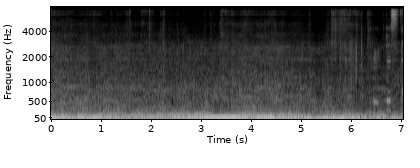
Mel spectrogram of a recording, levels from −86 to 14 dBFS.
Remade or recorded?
remade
